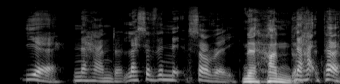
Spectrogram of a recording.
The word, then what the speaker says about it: Nehanda: But is that how you pronounce it? That's how we pronounce it in my family.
